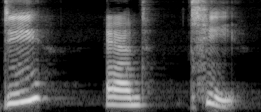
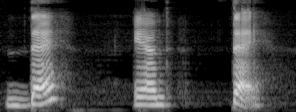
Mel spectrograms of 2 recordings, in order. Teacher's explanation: in English the tip of your tongue hits the ridge of your gums making for a sharper sound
